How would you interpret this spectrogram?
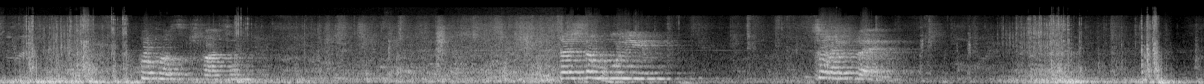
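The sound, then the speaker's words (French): A crowded Berlin subway train coming from the East on a Saturday morning rumbles steadily along with dense crowd noise, as rising and falling tonal whines sweep up like an accelerating electric motor several times, with people's voices mixed throughout. “Regardez, c'est un samedi matin, dans le métro, qui vient de l'Est, le vrai.”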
